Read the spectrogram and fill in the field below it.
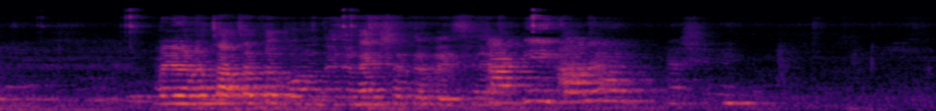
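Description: A middle-aged woman talks calmly nearby.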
